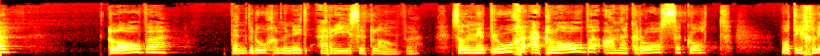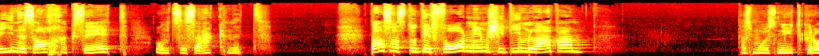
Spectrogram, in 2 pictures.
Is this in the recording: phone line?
no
